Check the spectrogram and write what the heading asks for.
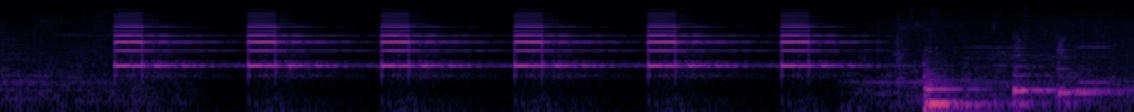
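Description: Six short electronic beeps, one per second, each a clear ringing tone that fades quickly: the clock-tick sound effect of the documentary's on-screen time caption. About seven seconds in, a loud, deep musical note comes in.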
